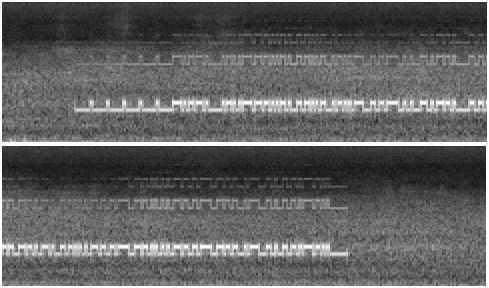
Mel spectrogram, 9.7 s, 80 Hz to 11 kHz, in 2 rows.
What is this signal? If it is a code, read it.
RTTY (45.45 baud, 170 Hz shift), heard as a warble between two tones, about 910 Hz centre, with street noise. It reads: DE SURCROIT, IL AURAIT FAIT COPIER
